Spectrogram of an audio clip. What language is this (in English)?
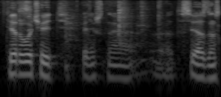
Kazakh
